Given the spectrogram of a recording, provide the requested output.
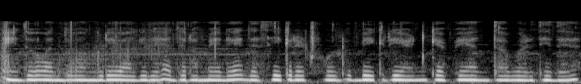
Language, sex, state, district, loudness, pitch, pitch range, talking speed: Kannada, female, Karnataka, Raichur, -14 LUFS, 200 Hz, 195-205 Hz, 135 wpm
